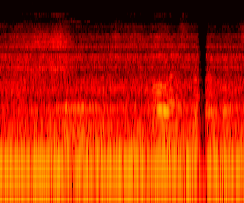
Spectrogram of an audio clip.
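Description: A vehicle engine idling nearby: a steady low hum.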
